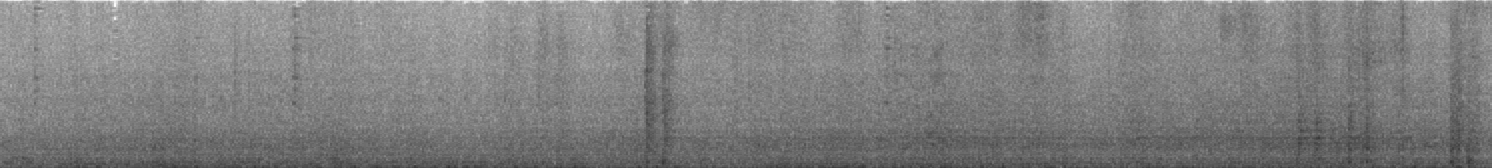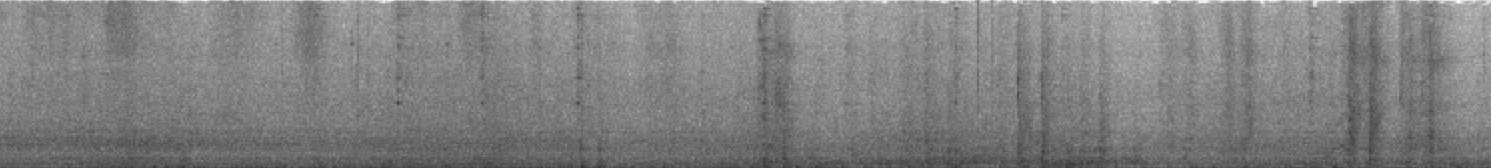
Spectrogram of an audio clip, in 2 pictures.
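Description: KRL electric commuter train running at speed, heard from the cab: a steady rumble of wheels on rails with a few faint clacks of the wheels over the track.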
